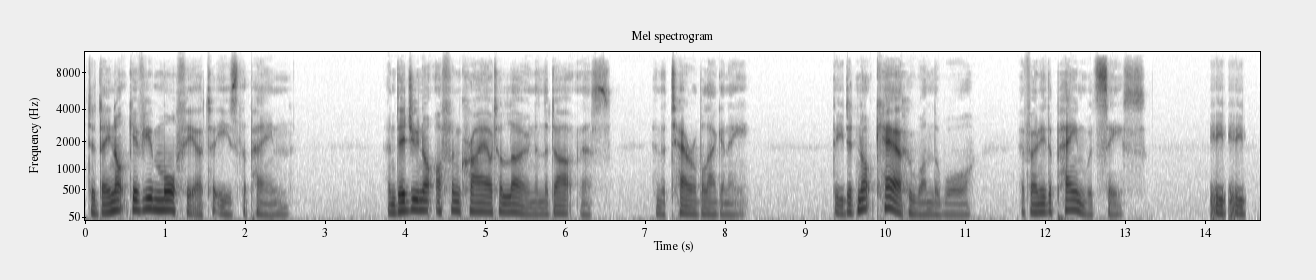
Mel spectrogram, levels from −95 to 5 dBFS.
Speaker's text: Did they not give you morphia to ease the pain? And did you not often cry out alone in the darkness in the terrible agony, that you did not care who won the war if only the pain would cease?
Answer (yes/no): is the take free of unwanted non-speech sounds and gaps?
no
